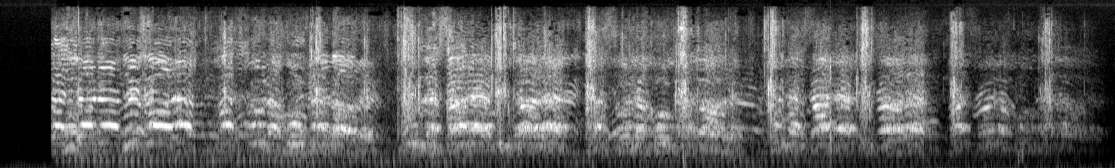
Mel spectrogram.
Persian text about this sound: صدای شعار کارگران رو میشنوید.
